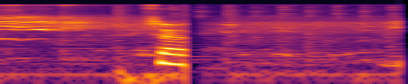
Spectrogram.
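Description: Faint music and a brief voice in a clothing shop. About halfway through the sound cuts off abruptly, and only low shop background noise remains.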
